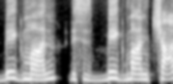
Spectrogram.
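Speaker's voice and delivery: put-on Jamaican accent. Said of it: "That's a Jamaican accent".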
